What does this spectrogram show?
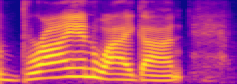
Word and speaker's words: Brian Weygant: So Brian Weygant, I said it right.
